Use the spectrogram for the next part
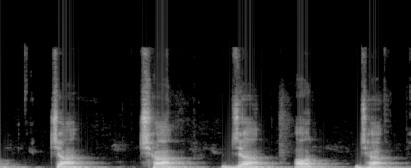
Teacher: स्पर्श संघर्षी व्यंजन में हमारे 4 वर्ण आते हैं, जो चा, छा, जा और झा, 4 वर्ण।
